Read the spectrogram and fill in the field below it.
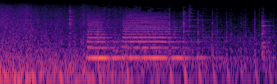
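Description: A boat horn blows a short, steady blast.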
